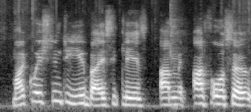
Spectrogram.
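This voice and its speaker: With a South African accent, a man talks with ordinary pitch variation in a dry, close sound with no echo. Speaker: caller. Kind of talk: call-in question. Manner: halting, hesitant.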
